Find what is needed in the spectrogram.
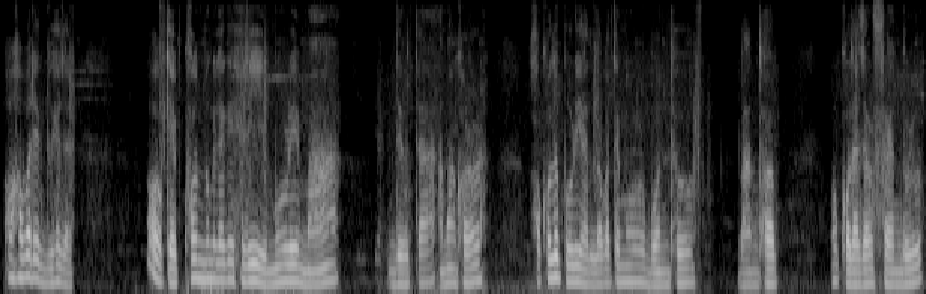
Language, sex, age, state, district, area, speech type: Assamese, male, 30-45, Assam, Biswanath, rural, spontaneous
